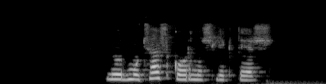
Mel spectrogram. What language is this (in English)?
Mari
